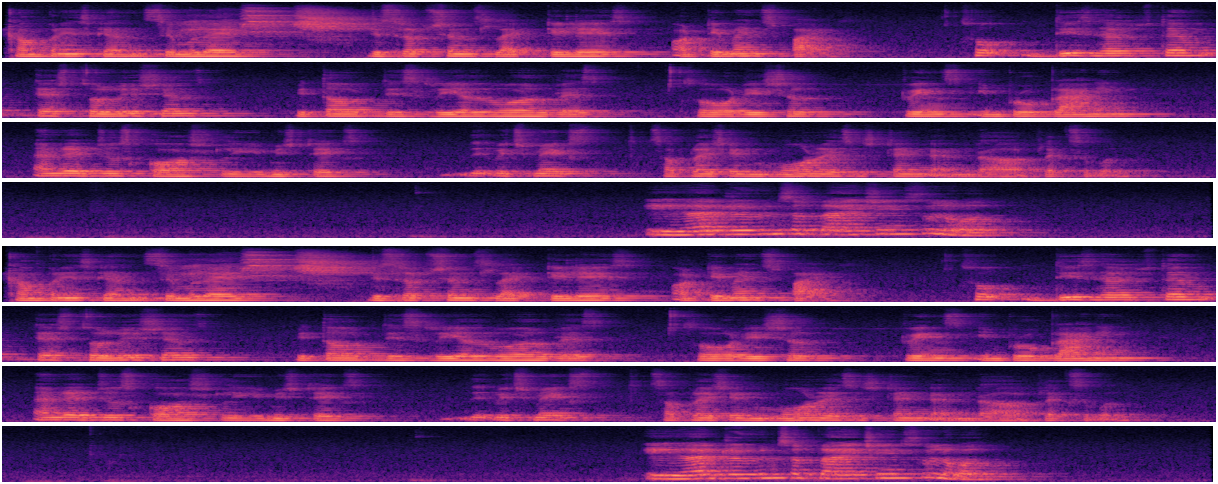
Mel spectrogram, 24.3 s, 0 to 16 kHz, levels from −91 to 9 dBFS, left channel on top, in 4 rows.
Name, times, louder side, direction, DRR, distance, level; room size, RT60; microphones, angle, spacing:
voice 1, 0.0-4.1 4.9-7.1 7.5-9.0 9.5-10.2 10.6-11.7 12.3-13.8 14.3-15.1 15.4-17.8, equal, 10° left, 1 dB, 0.6 m, -20 dB
voice 2, 21.4-23.1, right 1 dB, 45° right, -1 dB, 1.8 m, -19 dB
7.7 x 5.5 x 2.9 m, 0.65 s
head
